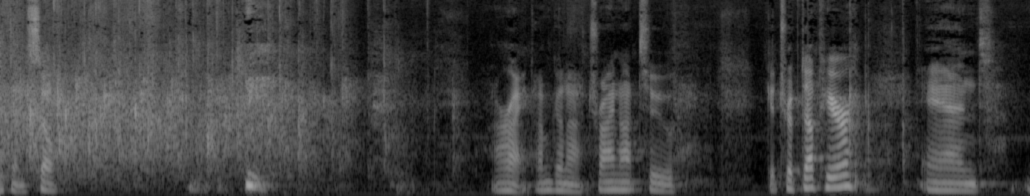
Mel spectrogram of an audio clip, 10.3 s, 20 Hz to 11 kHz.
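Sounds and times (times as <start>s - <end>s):
church congregation applauding: 0.0s - 4.2s
speech: 0.3s - 0.7s, 1.9s - 2.8s, 5.0s - 6.9s, 7.7s - 10.3s.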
